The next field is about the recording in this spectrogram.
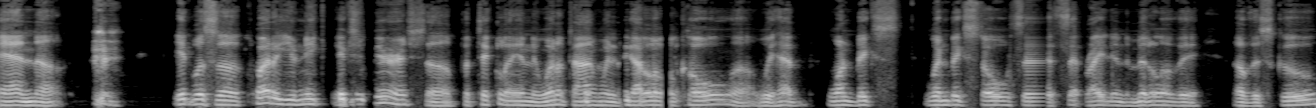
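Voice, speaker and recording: A Virginia accent with ordinary pitch variation. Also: man, medium pitch for a man, moderate pace. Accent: rural Virginia Southern. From US South, rural Virginia. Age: 80s+. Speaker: retired government worker. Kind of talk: oral history talk. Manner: stammering; halting.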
